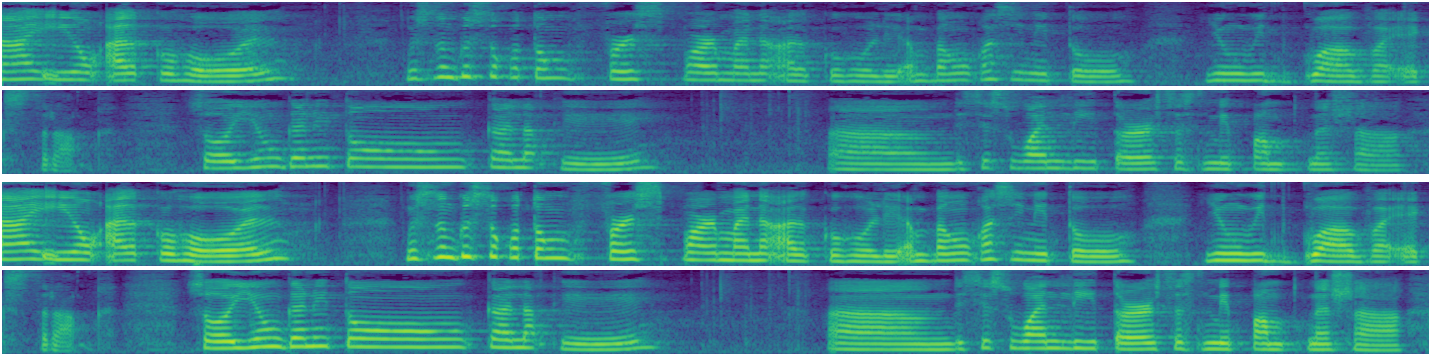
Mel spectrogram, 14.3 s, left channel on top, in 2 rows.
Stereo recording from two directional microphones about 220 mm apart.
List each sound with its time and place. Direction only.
0.0 s a woman's voice: 35° right (ahead or behind)
8.1 s a woman's voice: 45° right (ahead or behind)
